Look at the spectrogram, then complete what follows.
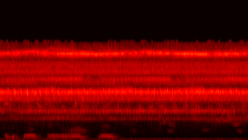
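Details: Cooing of a spotted dove sunned outdoors in an open field: a short soft note, a looping coo, a long drawn falling coo and a last short coo, then only droning background hum.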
